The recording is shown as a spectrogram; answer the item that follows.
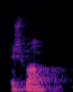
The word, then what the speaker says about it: João: So what is the proper pronunciation? João.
